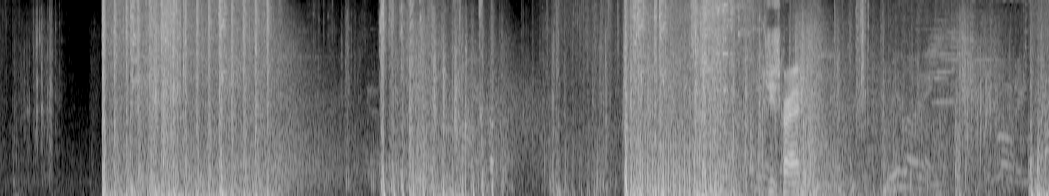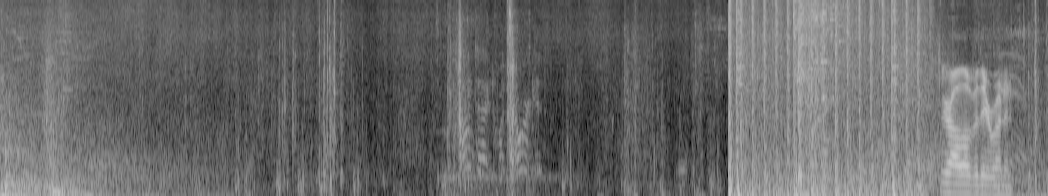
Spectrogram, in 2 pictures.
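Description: A rifle fires in rapid bursts of loud shots.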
